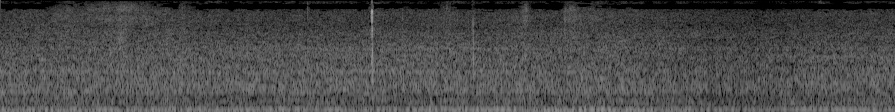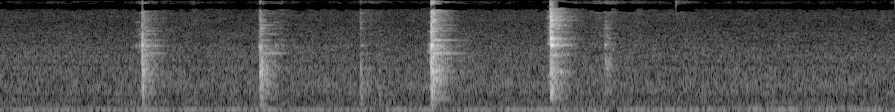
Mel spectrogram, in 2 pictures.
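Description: Rice being scooped out of a rice cooker's inner pot onto a ceramic plate: four sharp clinks of the utensil against the pot and plate, about five to seven seconds in, over a steady low hum.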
